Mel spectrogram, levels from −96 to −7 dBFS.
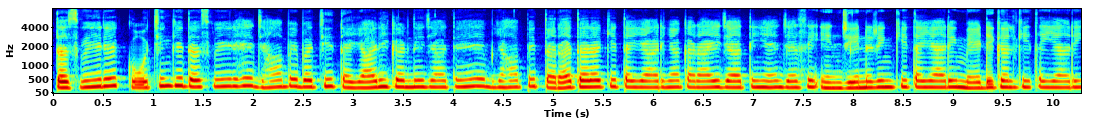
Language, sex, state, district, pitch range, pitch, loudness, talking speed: Hindi, female, Uttar Pradesh, Varanasi, 220-240 Hz, 225 Hz, -18 LUFS, 165 wpm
